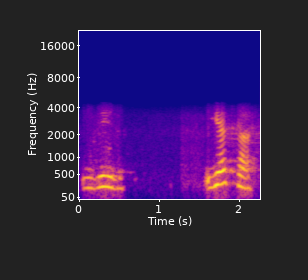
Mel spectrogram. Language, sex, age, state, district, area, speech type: Hindi, female, 30-45, Bihar, Vaishali, urban, conversation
